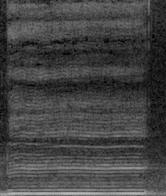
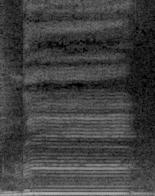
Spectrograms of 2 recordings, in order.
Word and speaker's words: lü: I will pronounce the first tone, that will be lü. And here that is l and the u. I use the first tone, which will be pronounced as lu. So this one is lü, and this one is lu.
